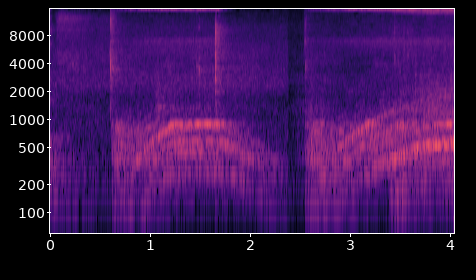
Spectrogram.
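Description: Four brushless hub motors of an electric skateboard spinning the wheels freely off the ground under remote throttle, a whine that rises in pitch and falls back twice, each run lasting about two seconds.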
